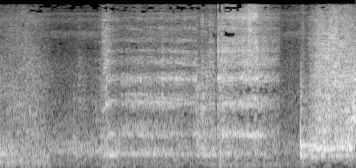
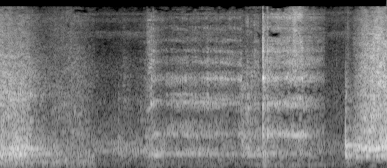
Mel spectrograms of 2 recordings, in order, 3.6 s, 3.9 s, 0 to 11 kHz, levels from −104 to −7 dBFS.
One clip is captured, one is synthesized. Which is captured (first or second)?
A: first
